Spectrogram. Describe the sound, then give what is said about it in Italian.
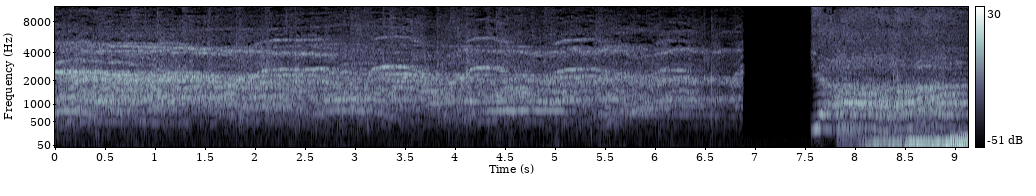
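A crowd of children shouting and cheering together, loud and continuous with excited whoops rising over the din, a brief silent break near the end, then the noisy cheering resumes. “Di bambini, bellissimo.”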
